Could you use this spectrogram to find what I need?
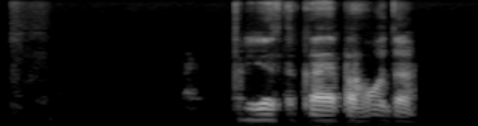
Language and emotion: Russian, neutral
